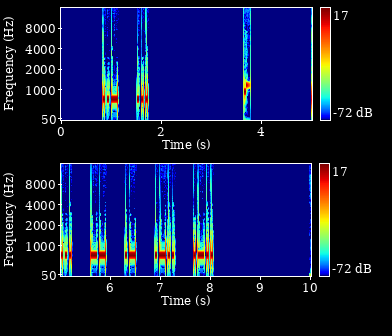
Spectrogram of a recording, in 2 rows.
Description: Morse code, heard as a keyed tone, about 28 wpm, spaced as for 16 wpm, 700 Hz. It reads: US SMALL
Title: 3x Character Spacing - Top 200 Words - 28wpm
